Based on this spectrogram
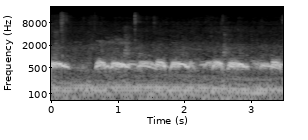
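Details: Spotted dove of Thai origin, dated 11 August 2018, opening with one coo, a short silence, then a smooth run of gently rising-and-falling hoots.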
